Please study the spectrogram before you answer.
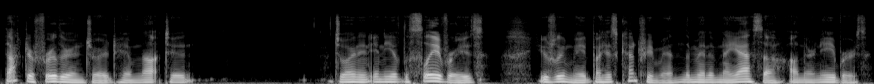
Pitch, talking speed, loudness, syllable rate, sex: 110 Hz, 180 wpm, -18 LUFS, 5.8 syllables/s, male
